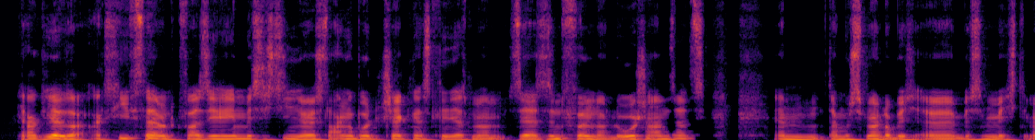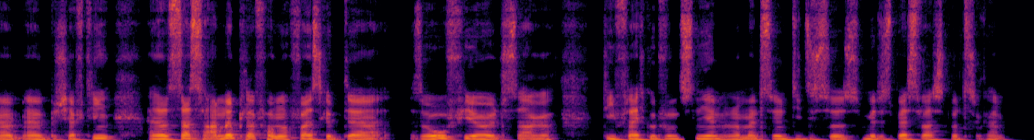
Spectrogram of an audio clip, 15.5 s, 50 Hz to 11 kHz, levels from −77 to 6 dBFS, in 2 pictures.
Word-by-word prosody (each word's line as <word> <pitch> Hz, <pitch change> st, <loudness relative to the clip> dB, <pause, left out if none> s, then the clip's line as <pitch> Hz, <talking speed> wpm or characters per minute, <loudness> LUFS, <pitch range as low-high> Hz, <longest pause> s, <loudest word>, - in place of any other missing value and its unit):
Ja, 115 Hz, -, 0 dB
okay, 115 Hz, +1 st, +5 dB
also, 100 Hz, 0 st, +7 dB
aktiv 100 Hz, +3 st, -3 dB
sein 115 Hz, -1 st, +4 dB
und 95 Hz, -1 st, -1 dB
quasi 95 Hz, -1 st, 0 dB
regelmäßig 100 Hz, 0 st, +2 dB
die 100 Hz, -, -4 dB
neuesten 95 Hz, +1 st, +1 dB
Angebote 100 Hz, +1 st, -1 dB
checken, 100 Hz, +2 st, 0 dB
das 100 Hz, -1 st, -3 dB
klingt 95 Hz, -1 st, -3 dB
jetzt 95 Hz, 0 st, -2 dB
erstmal 90 Hz, -3 st, -3 dB
sehr 90 Hz, -1 st, +1 dB
sinnvollen 100 Hz, +1 st, 0 dB
und 90 Hz, -, -2 dB
nach 85 Hz, -, -6 dB
logischen 105 Hz, +4 st, +1 dB
Ansatz. 110 Hz, +2 st, -3 dB, 0.5 s
Ähm, 95 Hz, -2 st, 0 dB
da 90 Hz, -, -4 dB
muss 100 Hz, +1 st, +2 dB
ich -, -, -5 dB
mal 100 Hz, 0 st, +3 dB
glaube 95 Hz, -1 st, +1 dB
ich, 95 Hz, +1 st, -4 dB
äh, 90 Hz, 0 st, +1 dB
'n -, -, -5 dB
bisschen 95 Hz, +2 st, -2 dB
mich, 95 Hz, +2 st, -3 dB
äh 95 Hz, +1 st, 0 dB
äh, -, -, -1 dB
beschäftigen. 105 Hz, +3 st, -2 dB, 0.2 s
Also, 100 Hz, 0 st, +4 dB
hast 110 Hz, 0 st, +5 dB
du -, -, -2 dB
andere 115 Hz, +7 st, +5 dB
Plattformen 130 Hz, +1 st, 0 dB
noch, 135 Hz, 0 st, -6 dB
weil -, -, +3 dB
es 100 Hz, 0 st, +2 dB
gibt 95 Hz, -1 st, -4 dB
ja 90 Hz, -1 st, +1 dB
so 100 Hz, +4 st, +2 dB
viele 105 Hz, -3 st, +1 dB
heutzutage, 90 Hz, +2 st, -1 dB, 0.4 s
die 100 Hz, -, 0 dB
vielleicht 100 Hz, 0 st, +2 dB
gut 105 Hz, -, -2 dB
funktionieren 105 Hz, 0 st, 0 dB
und 95 Hz, -2 st, -2 dB
meinst 90 Hz, +2 st, 0 dB
du 100 Hz, -, +1 dB
die 95 Hz, -1 st, -3 dB
da 95 Hz, -, -4 dB, 0.2 s
das 90 Hz, 0 st, -3 dB
mit 95 Hz, -2 st, -1 dB
das 95 Hz, -, -3 dB
Beste 95 Hz, 0 st, +1 dB
was 95 Hz, +1 st, -2 dB
nutzen 95 Hz, 0 st, -6 dB
kann. 95 Hz, -1 st, -8 dB
100 Hz, 250 wpm, -23 LUFS, 95-105 Hz, 0.5 s, also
